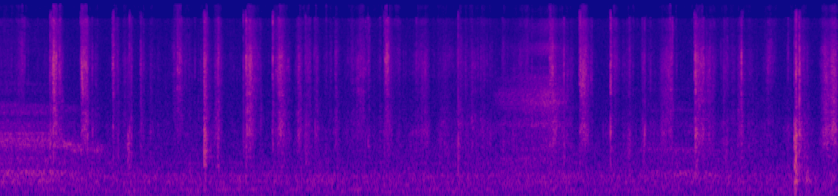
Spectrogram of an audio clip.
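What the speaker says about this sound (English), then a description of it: "What is up with my sloppy shuffling today?" A deck of game cards is shuffled by hand in a somewhat sloppy way during a solo Spider-Ham versus Mysterio playthrough, giving repeated quick riffling and flicking bursts, close and fairly quiet.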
